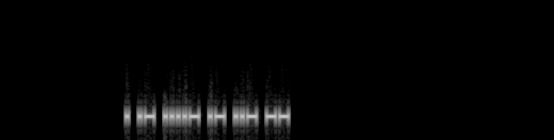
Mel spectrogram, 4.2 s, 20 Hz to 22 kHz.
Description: Morse code, heard as a keyed tone, about 51 wpm, 700 Hz. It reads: EA4AUM
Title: DXCC-100 Call Signs - 6 Characters - Repeated 3x - 50wpm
